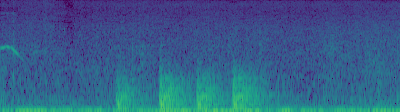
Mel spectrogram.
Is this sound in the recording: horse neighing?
no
